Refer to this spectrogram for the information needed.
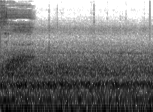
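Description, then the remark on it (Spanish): Loud, steady road noise inside a car moving along a long road outside Spain: a dense, continuous low rumble of tires on asphalt that fills the cabin without letting up, with no clear talking over it. “pero sobre todo recuerdo aquellas carreteras infinitas y cómo el asfalto producía un ruido muy intenso dentro del coche.”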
